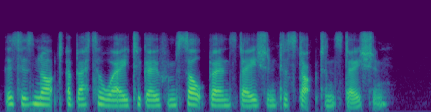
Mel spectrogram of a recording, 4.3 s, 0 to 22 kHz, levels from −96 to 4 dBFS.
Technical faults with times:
2.29-3.58 AMR rate drop

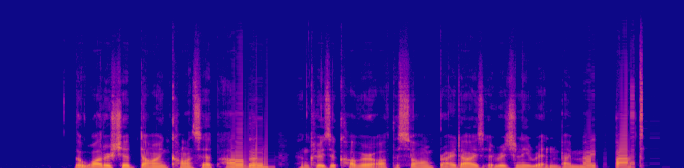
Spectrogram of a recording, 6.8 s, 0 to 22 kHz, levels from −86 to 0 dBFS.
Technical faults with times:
2.31-2.87 robotic sound from repeated short buffers
5.80-6.85 robotic sound from repeated short buffers

